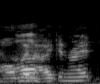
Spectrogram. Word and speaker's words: Alden Ehrenreich: But I just really don't like Alden Ehrenreich. Is that how you say his name? Yeah. Alden Ehrenreich.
